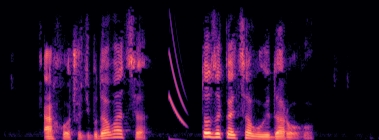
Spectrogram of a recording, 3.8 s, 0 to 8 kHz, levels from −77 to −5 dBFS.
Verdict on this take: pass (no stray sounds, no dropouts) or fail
fail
